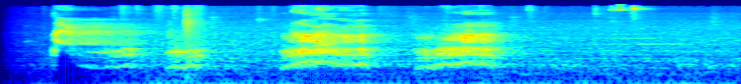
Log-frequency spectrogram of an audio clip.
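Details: Ruffus, a Miniature Schnauzer, barks angrily at a Yakult pot: a short yelp, then a few harsh, uneven barks, the last two long and loud, ending in a quiet room.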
